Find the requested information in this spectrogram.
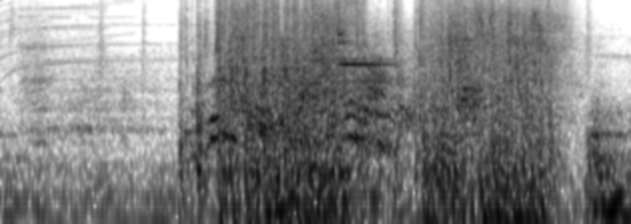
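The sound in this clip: Gunfire erupts during an armed hostage standoff, a dense, loud barrage of rapid shots that roars for about four seconds before cutting off abruptly.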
